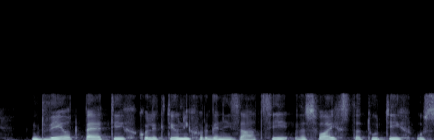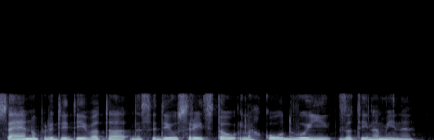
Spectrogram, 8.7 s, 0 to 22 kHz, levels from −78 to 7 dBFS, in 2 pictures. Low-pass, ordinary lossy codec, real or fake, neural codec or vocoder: 7.2 kHz; none; fake; codec, 16 kHz, 4.8 kbps, FACodec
